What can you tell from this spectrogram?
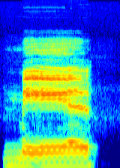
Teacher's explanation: Wenn es um EH geht, dann sprechen wir das E durch das H auch lang aus. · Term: langes E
